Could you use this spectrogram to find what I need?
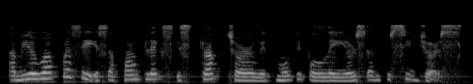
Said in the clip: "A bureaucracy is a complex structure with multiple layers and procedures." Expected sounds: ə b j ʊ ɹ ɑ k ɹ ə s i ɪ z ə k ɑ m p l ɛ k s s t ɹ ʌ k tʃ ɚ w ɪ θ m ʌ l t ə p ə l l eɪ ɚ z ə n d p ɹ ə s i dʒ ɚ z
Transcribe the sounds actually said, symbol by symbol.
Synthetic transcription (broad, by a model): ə b j ʊ ɹ ɑ k ɹ ə s i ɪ s ə k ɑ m p l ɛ k s s t ɹ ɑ k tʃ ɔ w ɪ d m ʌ l t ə p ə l l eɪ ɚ s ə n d p ɹ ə s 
